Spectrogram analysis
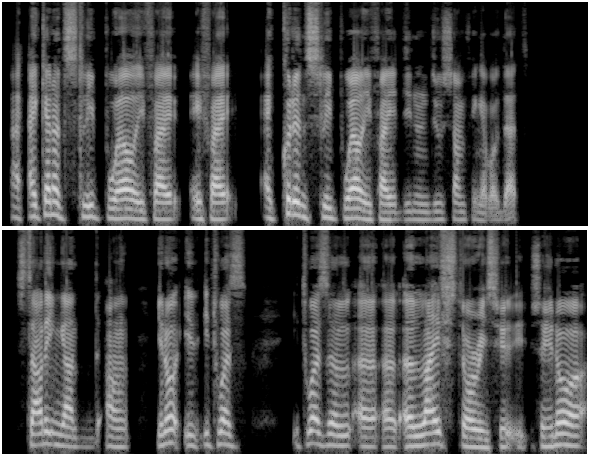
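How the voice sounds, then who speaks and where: A man's voice: mid-range voice, a bit bright, dry recording. A man, a startup founder speaking earnestly as an interview guest, often repeating words and restarting his sentences. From France. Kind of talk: conversational interview.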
